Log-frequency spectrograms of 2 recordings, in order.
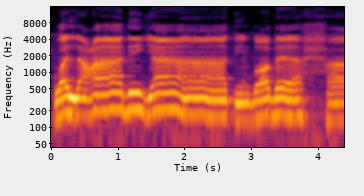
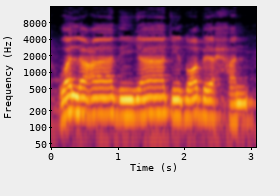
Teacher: হুকুম হচ্ছে ওয়াকফের অবস্থায় 1 আলিফ পরিমাণ টেনে পড়তে হয়, ওয়াকফ না করলে তানভিন সহ পড়তে হয়। অর্থাৎ এখানে ওয়াকফ করলেই আপনাকে টান দিতে হবে, আর ওয়াকফ না করলে তানভিনের নিয়ম অনুযায়ী পড়তে হবে।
